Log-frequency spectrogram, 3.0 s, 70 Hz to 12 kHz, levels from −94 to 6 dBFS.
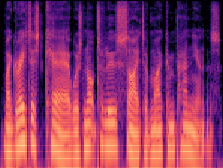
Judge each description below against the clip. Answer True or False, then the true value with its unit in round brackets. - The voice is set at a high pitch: False (120 Hz)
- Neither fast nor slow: False (220 wpm)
